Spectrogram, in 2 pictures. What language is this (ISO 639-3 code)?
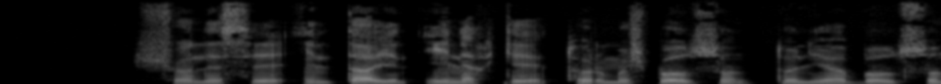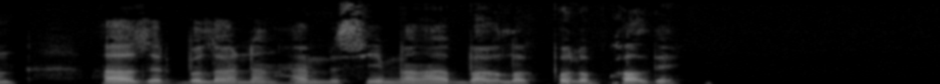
uig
